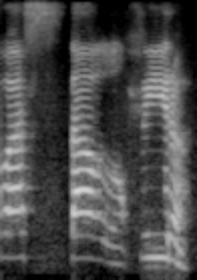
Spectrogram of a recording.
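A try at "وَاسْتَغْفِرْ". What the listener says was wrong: Nah, haknya kurang. Wastaghfir.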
